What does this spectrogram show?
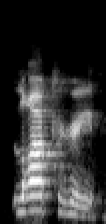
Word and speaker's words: Lockery: How do you pronounce her last name? Lockery? Lockery. Okay. Lockery, yeah.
